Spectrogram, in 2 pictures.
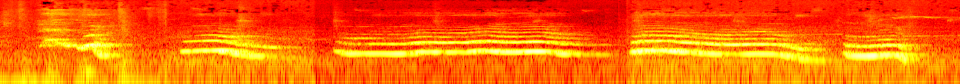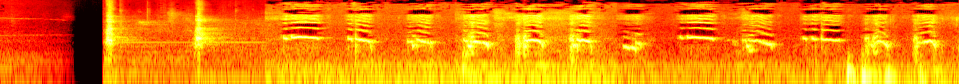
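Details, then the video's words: Mournful dog crying: long, howl-like whines rising and falling in a wavy line, a brief silence, then a quick series of short, high yelps repeated roughly twice a second. "Som de Cachorro Chorando | Choro Triste de Cachorro | Choro do Filhote"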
